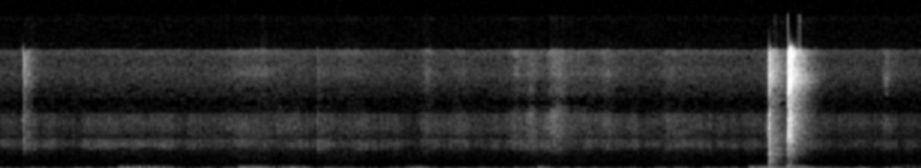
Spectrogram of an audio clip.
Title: A very requested stomach growls video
